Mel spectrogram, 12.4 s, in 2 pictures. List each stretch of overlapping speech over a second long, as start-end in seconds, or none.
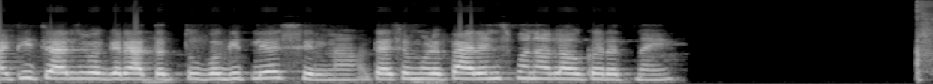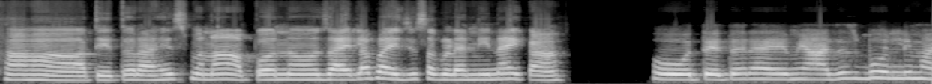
none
